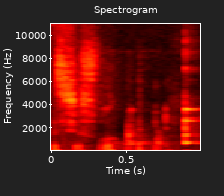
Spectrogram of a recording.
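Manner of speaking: very soft whisper.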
